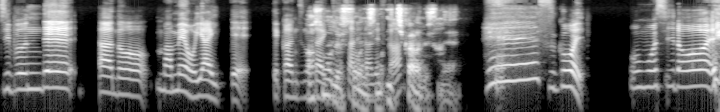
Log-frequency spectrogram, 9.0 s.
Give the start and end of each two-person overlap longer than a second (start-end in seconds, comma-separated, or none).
3.8-5.1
